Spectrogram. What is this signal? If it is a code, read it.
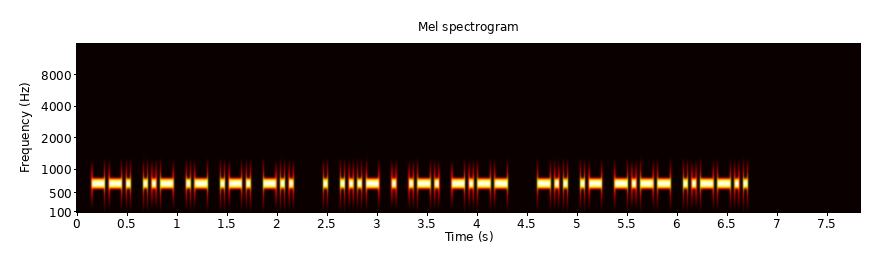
Morse code, heard as a keyed tone, about 28 wpm, 700 Hz. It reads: GUARD EVERY DAY?
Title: Sentences from Top 1000 Words - Review Part 4 - 28wpm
